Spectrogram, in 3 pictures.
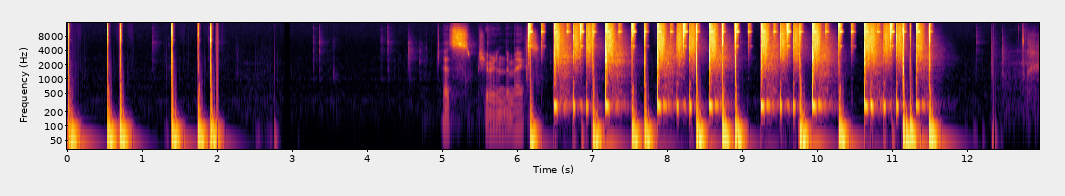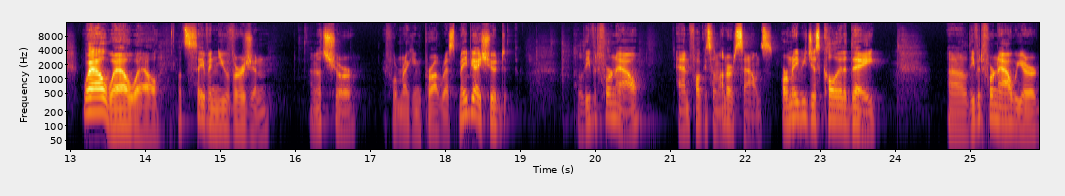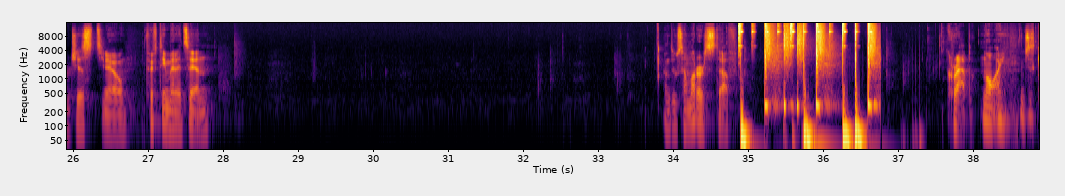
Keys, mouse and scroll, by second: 0.4-1.9 drag, 2.4 click, 3.7-5.0 drag, 5.3 ctrl+scroll down 2, 5.7 ctrl+space, 5.8 ctrl+click, 6.7 space, 7.1 ctrl+scroll up 2, 8.4 click, 11.6 click, 14.7 click, 15.1 click, 16.5 click, 17.8-18.8 drag, 19.2 click, 19.6-20.7 typing, 35.0 click, 35.4 space, 35.9 scroll down 1, 36.2 scroll up 1, 36.7 scroll down 1, 37.3 space, 37.9 click.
